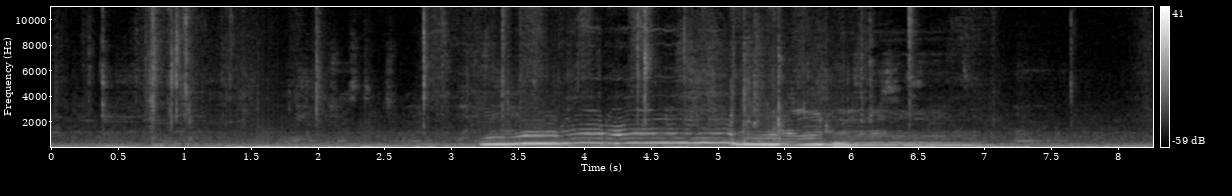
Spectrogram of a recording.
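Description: A man humming a short tune of a few held, stepping notes, starting about three seconds in and ending near seven. Throughout there are light clicks and taps of a trading card being handled and fitted into a clear plastic holder.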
